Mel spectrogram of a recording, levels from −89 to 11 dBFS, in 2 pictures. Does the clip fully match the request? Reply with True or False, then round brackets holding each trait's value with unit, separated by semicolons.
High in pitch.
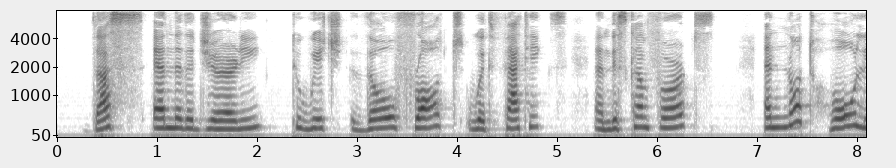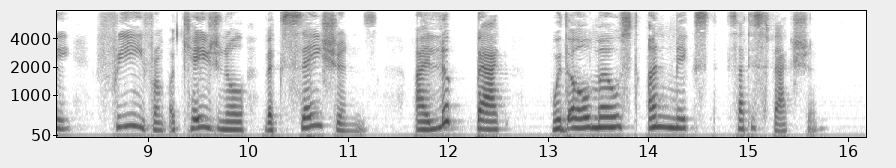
True (220 Hz)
